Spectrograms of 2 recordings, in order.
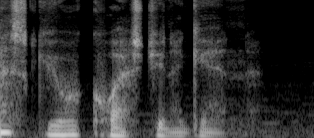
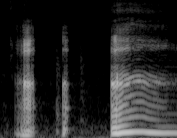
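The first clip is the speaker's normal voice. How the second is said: high, teasing "ah, ah, ah"; tutting reprimand, pitched up; chiding; 10 semitones higher than usual. Acted. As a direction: scold playfully, lifting the pitch high. Chiding opponent for breaking the rules.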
